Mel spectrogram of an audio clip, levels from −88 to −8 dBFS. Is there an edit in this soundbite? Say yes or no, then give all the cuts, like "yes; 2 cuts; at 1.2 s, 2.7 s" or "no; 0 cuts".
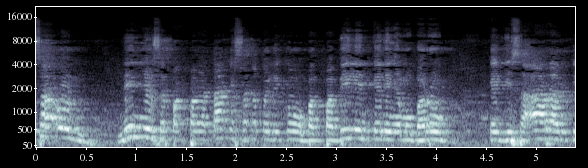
no; 0 cuts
